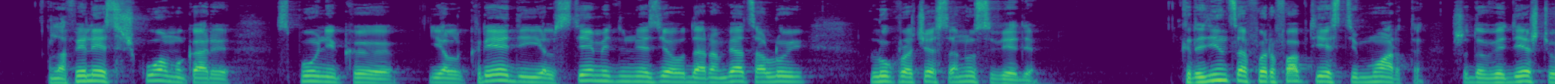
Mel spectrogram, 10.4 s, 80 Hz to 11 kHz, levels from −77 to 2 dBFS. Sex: male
